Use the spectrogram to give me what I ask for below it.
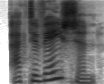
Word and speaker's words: activation: Verbs ending with ate stress the first syllable. Nouns ending with tion stress the second syllable before the suffix. Activate, activation.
